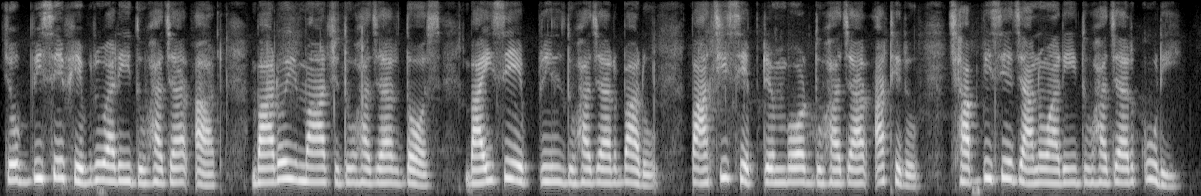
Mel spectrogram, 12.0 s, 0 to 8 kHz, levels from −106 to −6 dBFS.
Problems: none marked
